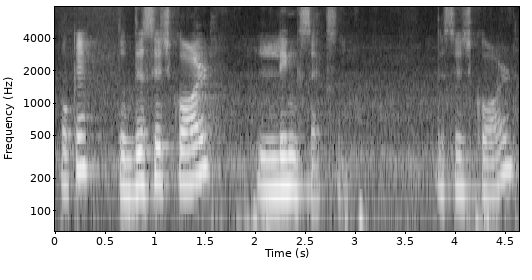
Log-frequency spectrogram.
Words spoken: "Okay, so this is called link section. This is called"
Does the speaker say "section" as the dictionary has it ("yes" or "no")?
no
